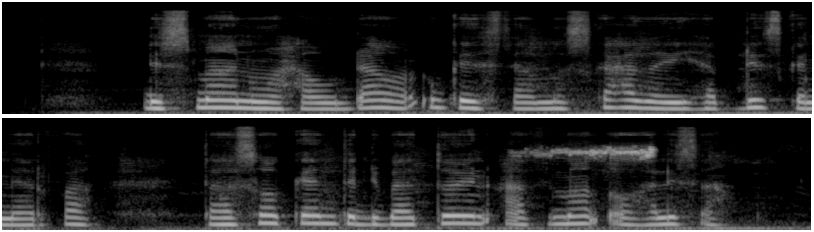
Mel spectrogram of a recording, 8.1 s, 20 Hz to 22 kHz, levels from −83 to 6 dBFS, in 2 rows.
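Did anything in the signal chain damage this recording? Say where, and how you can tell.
Yes. Throughout, the speech sounds rough and grainy, with noise between harmonics, most likely low-delay AAC compression at the codec stage, consistent with roughly 32 kbps.

A loudspeaker feedback squeal follows "taas oo keenta dhibaatooyin": a 6.1 kHz tone swells over about half a second, from 6.58 to 7.33 s, to about 10 dB above the speech.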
